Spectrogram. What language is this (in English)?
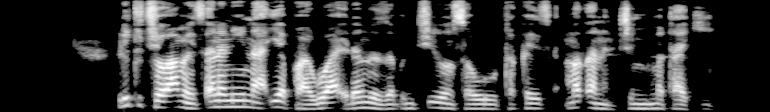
Hausa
